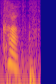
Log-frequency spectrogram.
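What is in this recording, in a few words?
"cup", English; kitchenware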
